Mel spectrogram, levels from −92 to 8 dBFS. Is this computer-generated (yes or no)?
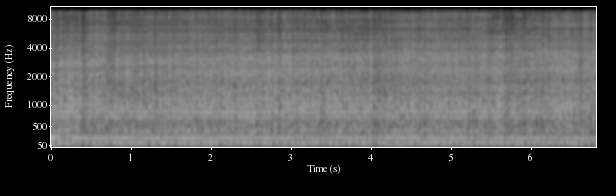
no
